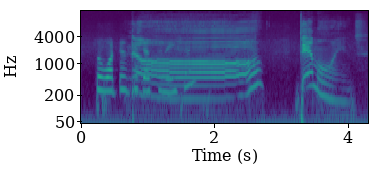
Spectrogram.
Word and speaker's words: Des Moines: now okay you don't have to yell um Des Moines Iowa please could you spell it out hello what could you spell it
